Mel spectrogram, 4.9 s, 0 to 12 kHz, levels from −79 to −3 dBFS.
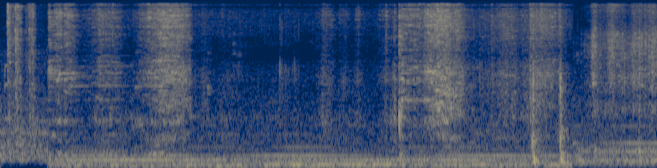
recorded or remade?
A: recorded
